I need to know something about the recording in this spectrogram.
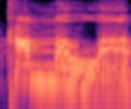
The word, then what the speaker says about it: Kamala: Unless you are the Berkeley school, unless you are Kamla's parents, unless you are Kamala, by the way, that's how you say her name.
